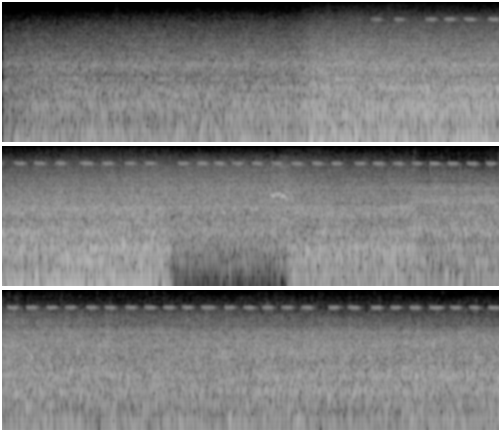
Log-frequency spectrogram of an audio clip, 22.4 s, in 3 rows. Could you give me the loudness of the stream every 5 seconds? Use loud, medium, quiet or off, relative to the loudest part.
medium, loud, loud, loud, loud.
